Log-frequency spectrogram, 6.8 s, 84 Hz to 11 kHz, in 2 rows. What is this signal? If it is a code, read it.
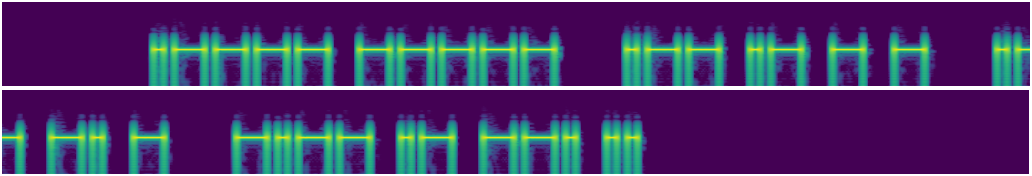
Morse code, heard as a keyed tone, about 34 wpm, 700 Hz. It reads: 10 WATT ANT YAGI
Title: Common QSO Phrases Encore 35wpm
